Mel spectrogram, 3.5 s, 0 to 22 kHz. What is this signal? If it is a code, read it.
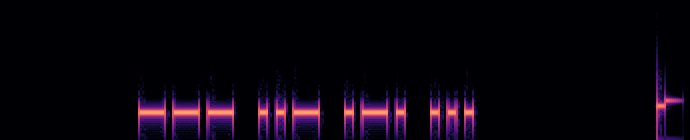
Morse code, heard as a keyed tone, about 28 wpm, 700 Hz. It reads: OURS
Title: Sentences from Top 1300 Words - New Word Drill Alt - 28wpm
